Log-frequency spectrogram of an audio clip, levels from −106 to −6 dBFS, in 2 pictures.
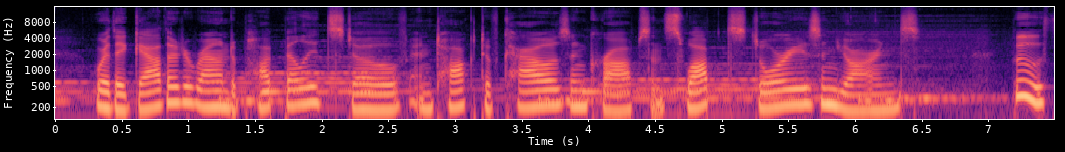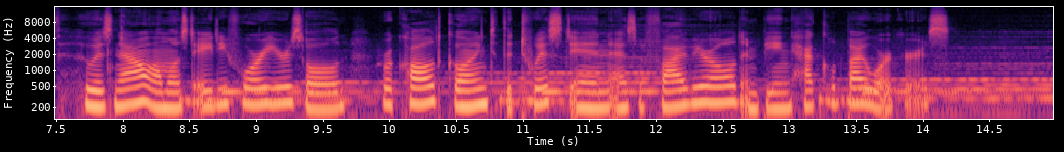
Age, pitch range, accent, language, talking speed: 20-39, 185-220 Hz, American, English, 160 wpm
